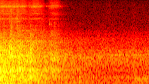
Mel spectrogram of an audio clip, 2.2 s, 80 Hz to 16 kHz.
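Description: The 1924 Kissel truck's four-cylinder Durant engine being switched off: its idle dies away over about a second and stops, followed by a single small click.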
